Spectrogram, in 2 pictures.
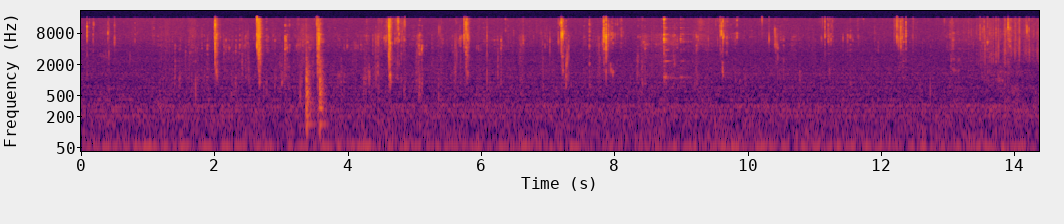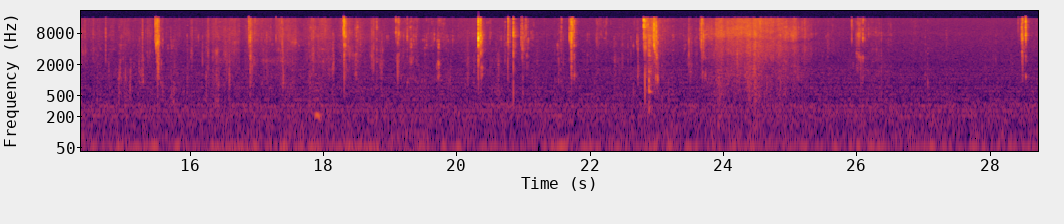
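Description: A person chewing a sauce-coated piece of seafood close to the microphone, with many short, sharp mouth clicks that are busiest and loudest about halfway through.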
